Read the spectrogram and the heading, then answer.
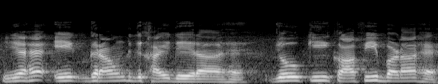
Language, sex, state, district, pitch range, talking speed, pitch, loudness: Hindi, male, Punjab, Fazilka, 140-175 Hz, 165 wpm, 165 Hz, -13 LUFS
